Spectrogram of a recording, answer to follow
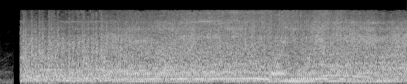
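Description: Drag-racing car engine at full throttle, very loud and distorted, with a steady high engine note. It starts suddenly just after the start and cuts off abruptly at the end.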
